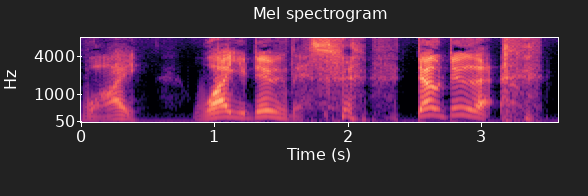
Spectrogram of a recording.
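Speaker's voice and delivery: shouted, rising, screamed voice. Retelling watching a movie character do something foolish: retelling screaming at the TV. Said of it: "I'm just screaming at the T V".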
